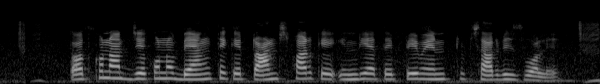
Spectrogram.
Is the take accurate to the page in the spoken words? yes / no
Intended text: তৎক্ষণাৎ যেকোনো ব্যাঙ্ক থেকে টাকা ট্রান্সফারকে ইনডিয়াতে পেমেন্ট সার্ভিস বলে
no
